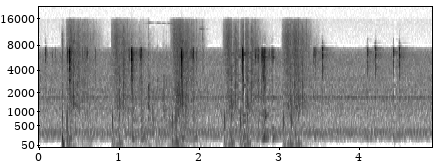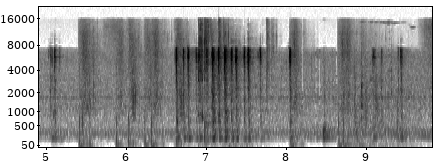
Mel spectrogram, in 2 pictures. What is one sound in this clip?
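Footsteps patter quickly over dirt and wood.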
